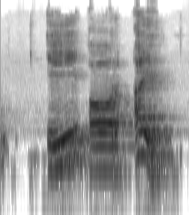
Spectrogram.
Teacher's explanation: ए और ऐ का उच्चारण स्थान कंठ तालु है। ए अर्थात ओ जोड़ ई और कंठ और ई तालु।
